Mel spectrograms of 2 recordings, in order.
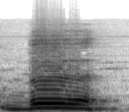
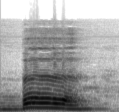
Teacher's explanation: Por que ele é mais forte? Porque ele é vozeado, porque as cordas vocais estão tremendo.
